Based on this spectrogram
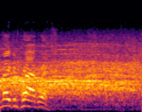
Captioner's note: applause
